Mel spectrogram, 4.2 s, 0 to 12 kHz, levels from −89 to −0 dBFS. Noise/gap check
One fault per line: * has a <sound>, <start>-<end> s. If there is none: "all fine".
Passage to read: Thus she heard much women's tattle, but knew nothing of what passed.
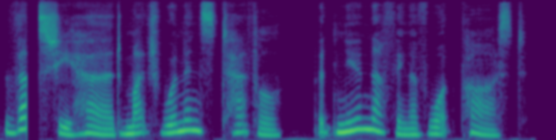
* has a dropout, 0.2-0.3 s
